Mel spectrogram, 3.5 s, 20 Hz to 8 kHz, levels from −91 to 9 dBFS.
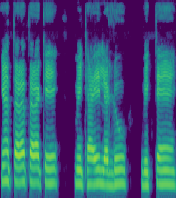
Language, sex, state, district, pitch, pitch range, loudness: Hindi, male, Bihar, Lakhisarai, 170 Hz, 160-180 Hz, -13 LUFS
